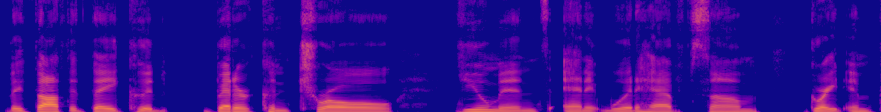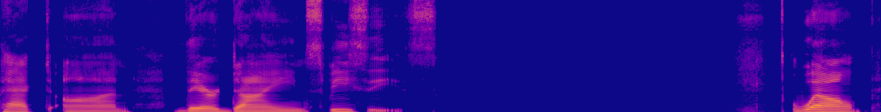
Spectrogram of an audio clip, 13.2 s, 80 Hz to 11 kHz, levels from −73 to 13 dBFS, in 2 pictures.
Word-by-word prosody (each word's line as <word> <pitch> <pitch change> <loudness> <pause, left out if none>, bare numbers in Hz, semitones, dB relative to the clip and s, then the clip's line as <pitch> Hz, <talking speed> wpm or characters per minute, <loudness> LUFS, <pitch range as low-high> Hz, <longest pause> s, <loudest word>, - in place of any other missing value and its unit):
They 150 0 -1
thought 170 +3 +6
that 155 -3 -8
they 155 -4 +3
could 145 -5 -4 0.3
better 170 +7 +2
control 145 0 0 0.5
humans, 145 -8 -2
and 130 0 -2
it 130 - -6
would 135 0 -2
have 140 -2 -2
some 135 -4 -3 0.4
great 140 -2 +1
impact 140 -2 -4
on 125 -3 -5 0.3
their 155 -2 +3
dying 130 -3 0
species. 170 0 -5 2.7
Well, 175 0 +5
145 Hz, 90 wpm, -23 LUFS, 130-160 Hz, 2.7 s, thought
